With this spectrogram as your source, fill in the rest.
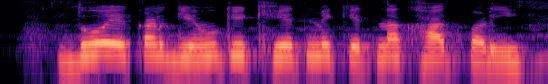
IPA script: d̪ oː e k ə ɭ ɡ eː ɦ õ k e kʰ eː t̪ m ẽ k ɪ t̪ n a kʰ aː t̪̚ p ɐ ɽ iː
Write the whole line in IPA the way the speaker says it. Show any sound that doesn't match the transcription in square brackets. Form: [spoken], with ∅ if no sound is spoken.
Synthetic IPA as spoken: d̪ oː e k ə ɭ ɡ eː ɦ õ k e kʰ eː t̪ m ẽ k ɪ t̪ n a kʰ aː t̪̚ p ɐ ɽ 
